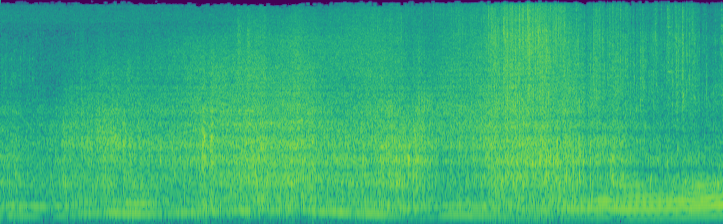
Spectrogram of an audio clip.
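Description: Ford Fiesta rally car driven hard on gravel, the engine note falling and rising through gear changes, with gravel rushing under the tyres in the middle. The revs climb steadily near the end as it accelerates.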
